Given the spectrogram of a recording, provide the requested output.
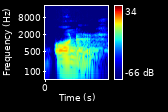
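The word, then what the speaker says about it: honour: এই শব্দ স্ক্রিনে প্রদর্শিত এই শব্দগুলোতে এইচ লেটারটা উইল বি সাইলেন্ট। তো যেমন আমরা দেখতে পাচ্ছি এখানে অনার, অনার এইচ শব্দটা হবে না, অনার ও থেকে শুরু হবে, ও থেকে শুরু হবে।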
